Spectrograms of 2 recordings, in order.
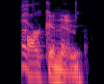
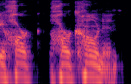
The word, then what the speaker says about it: Harkonnen: Harkonnen. – So here's the thing. – So in the 84 movie, they say Harkonnen. – Yeah. – But it should be pronounced Harkonnen.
